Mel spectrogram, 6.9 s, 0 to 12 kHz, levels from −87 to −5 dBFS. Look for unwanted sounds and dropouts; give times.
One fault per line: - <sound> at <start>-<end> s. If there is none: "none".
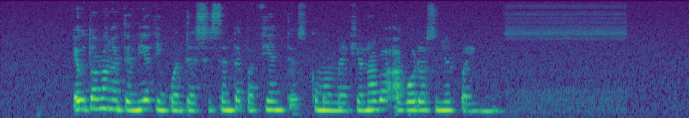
none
